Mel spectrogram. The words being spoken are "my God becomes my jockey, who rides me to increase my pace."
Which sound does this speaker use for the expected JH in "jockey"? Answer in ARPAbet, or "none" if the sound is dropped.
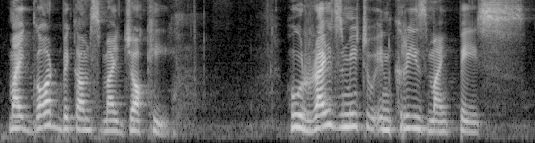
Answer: JH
